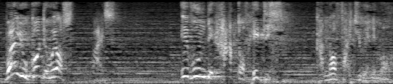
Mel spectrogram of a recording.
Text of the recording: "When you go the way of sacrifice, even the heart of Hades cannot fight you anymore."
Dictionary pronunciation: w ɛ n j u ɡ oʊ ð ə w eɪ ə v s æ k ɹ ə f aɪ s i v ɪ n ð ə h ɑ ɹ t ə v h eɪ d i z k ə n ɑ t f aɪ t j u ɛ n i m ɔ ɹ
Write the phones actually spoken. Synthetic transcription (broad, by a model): w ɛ n j u ɡ oʊ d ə w eɪ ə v s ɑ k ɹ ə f aɪ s i v ɪ n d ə h ɑ t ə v h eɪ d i s k ə n ɑ t f aɪ t j u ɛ n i m ɔ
